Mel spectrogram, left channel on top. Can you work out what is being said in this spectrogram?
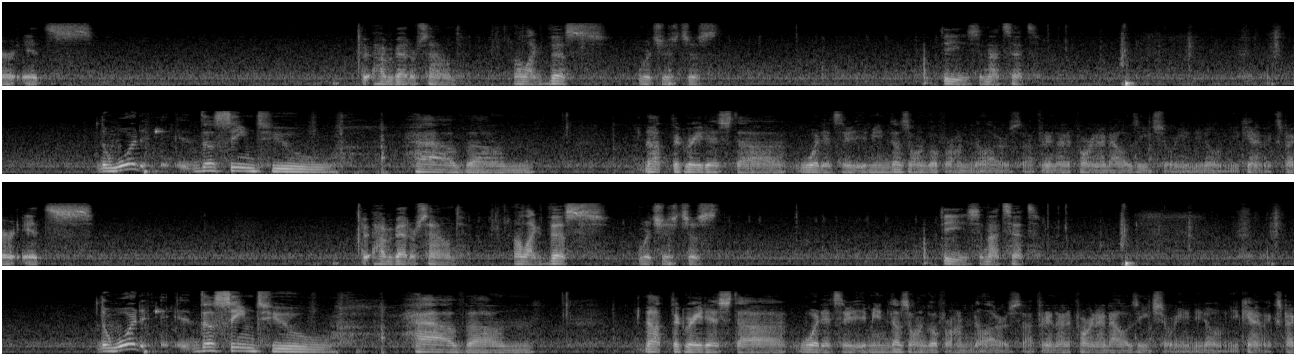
it's have a better sound, unlike this, which is just these and that's it. The wood does seem to have not the greatest wood. It does only go for $100, $49 each. So you can't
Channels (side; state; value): both; normal; correlation 0.61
